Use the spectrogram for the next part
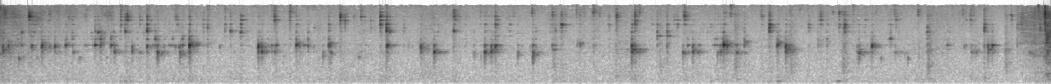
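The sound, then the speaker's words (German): Steady, irregular dripping of coffee through a pour-over filter into a vessel, small drops patterning continuously at a quiet level with no voices. “So, jetzt wird's wieder spannend, wenn das letzte Wasser weg ist, zu sehen, wie das Kaffeebett aussieht.”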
